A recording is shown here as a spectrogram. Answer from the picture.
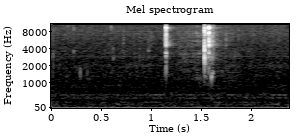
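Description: Two faint, sharp clicks a little under half a second apart, about a second in, from a computer mouse, over a low steady room hum.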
